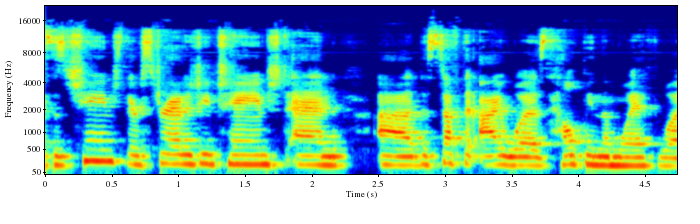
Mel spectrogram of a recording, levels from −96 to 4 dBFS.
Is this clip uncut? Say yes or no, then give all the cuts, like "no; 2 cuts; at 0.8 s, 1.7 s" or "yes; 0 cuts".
yes; 0 cuts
